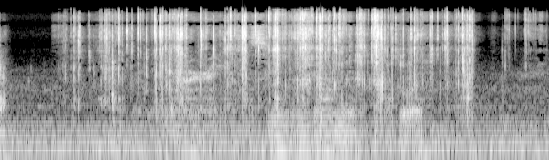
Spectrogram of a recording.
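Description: Foil wrapper of a trading card pack crinkling and tearing as it is ripped open by hand, a dense run of crackles starting about half a second in.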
